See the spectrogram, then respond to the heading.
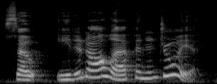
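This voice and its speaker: Woman voicing storybook mother, kindly, unruffled, coaxing, raised pitch. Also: big pitch swings, normal speed, fairly bright tone.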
